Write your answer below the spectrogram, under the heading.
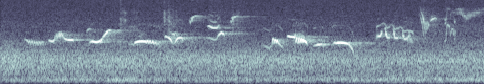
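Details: Blackbird (Turdus merula) singing alone: loose sequence of fluted, gently slurred whistles broken by short gaps, with high scratchy twittering notes woven between and at the end, over a light constant hiss.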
